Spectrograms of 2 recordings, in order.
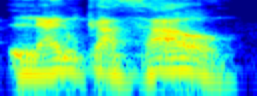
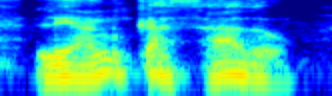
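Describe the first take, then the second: First: "cazado" said as "cazao", the d dropped; casual "cazao" with no d sound; sloppy pronunciation. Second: "cazado" with a clear soft d, softer; careful pronunciation. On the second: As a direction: say every sound of "cazado", the d included. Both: Shown as a demonstration. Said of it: "tiene que pronunciar perfectamente".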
